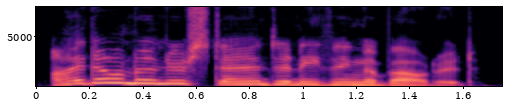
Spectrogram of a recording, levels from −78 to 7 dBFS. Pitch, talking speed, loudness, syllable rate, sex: 255 Hz, 205 wpm, -14 LUFS, 7.0 syllables/s, female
